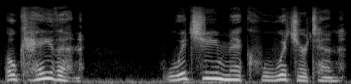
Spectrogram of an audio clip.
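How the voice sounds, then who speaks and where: A woman playing a cold, guarded young fighter in an anime game dub, blunt and deadpan. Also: medium pitch, slow pace. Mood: deadpan teasing.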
